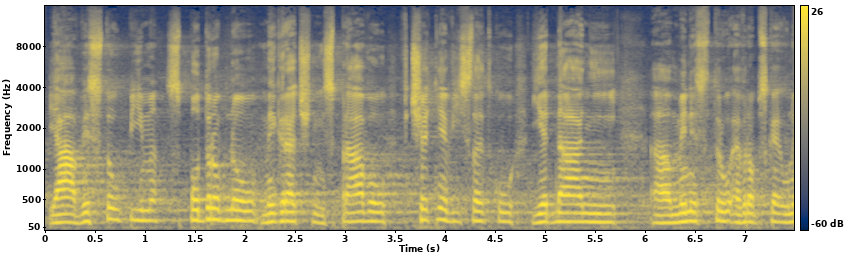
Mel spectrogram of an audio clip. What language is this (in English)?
Czech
